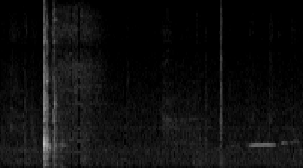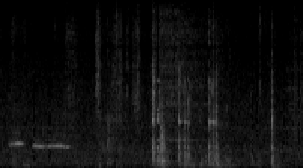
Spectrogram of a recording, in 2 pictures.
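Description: Small parts on a steering column being handled: a sharp click with a short hiss about half a second in, then a run of light plastic-and-metal clicks and rattles near the end. In the middle, someone whistles a few soft notes.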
